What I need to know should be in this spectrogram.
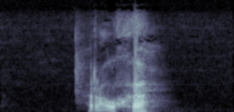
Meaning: agent noun of rauchen; smoker
- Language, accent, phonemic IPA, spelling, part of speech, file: German, Austria, /ˈʁaʊ̯χɐ/, Raucher, noun, De-at-Raucher.ogg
